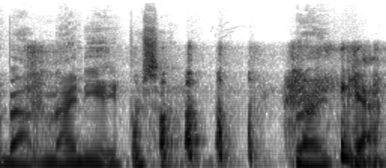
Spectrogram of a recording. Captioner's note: laugh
